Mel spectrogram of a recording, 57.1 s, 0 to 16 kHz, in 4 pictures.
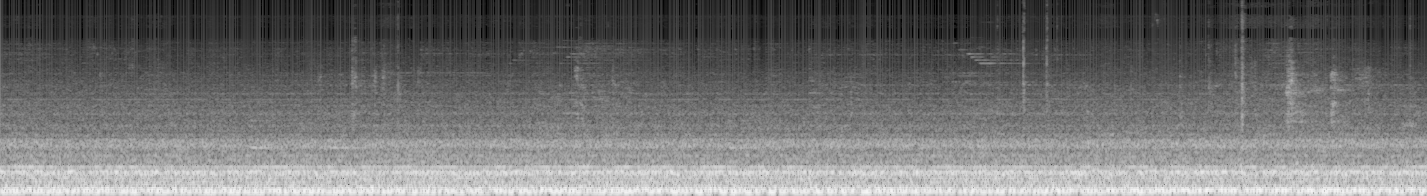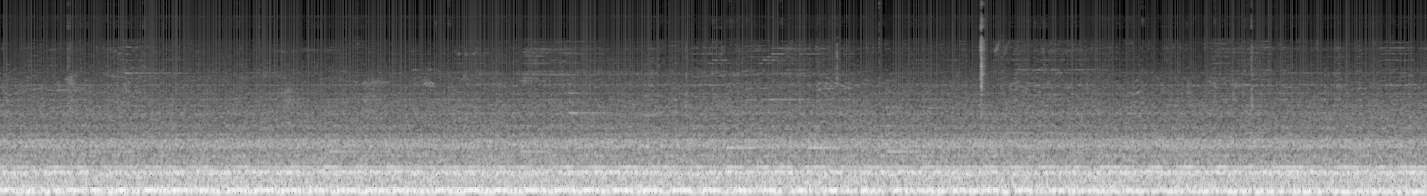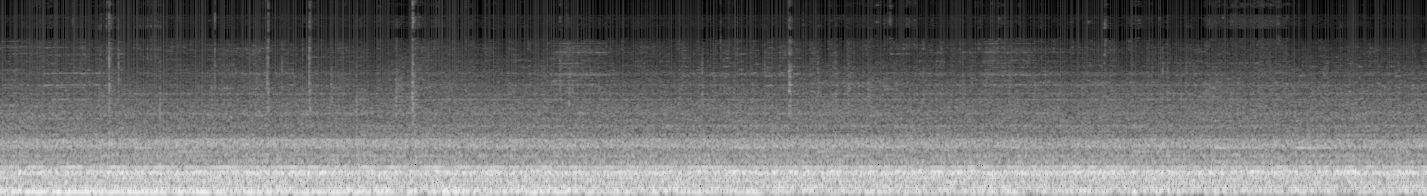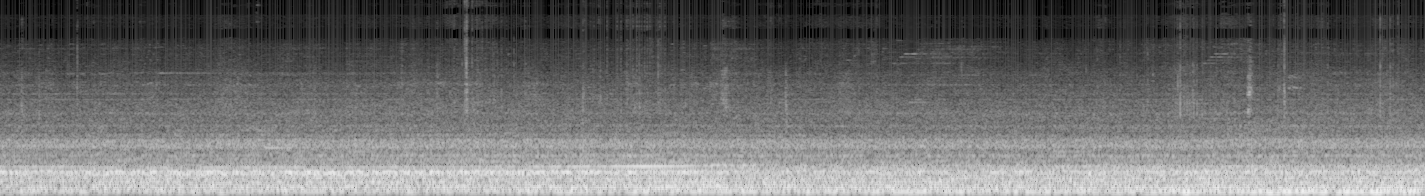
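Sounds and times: aircraft rolling rumble: 0.0 - 57.0
jet engines droning: 0.0 - 57.0.

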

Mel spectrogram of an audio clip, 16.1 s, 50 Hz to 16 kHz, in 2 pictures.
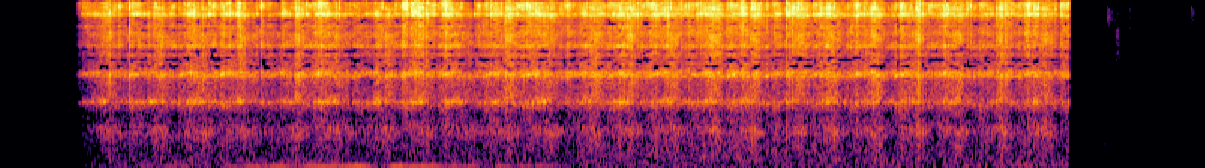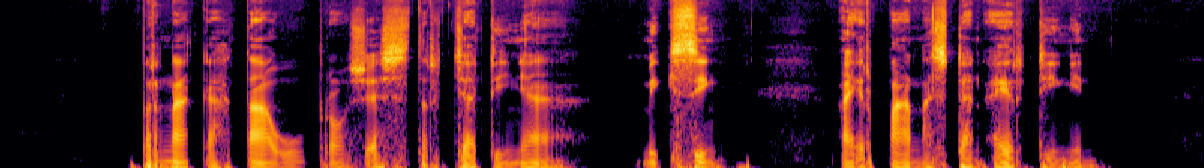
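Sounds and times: high ringing logo tones: 0.5 - 7.2.

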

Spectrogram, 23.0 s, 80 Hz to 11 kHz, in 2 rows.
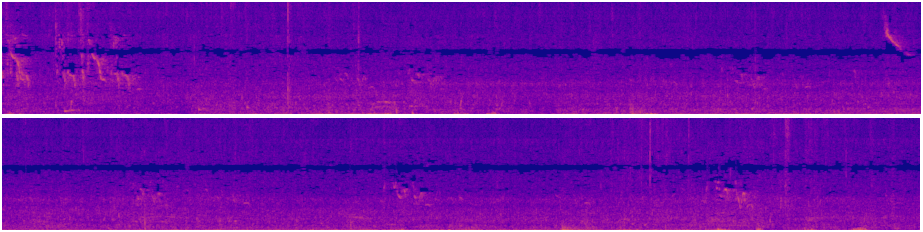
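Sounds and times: low thumps: 18.4 - 19.4.

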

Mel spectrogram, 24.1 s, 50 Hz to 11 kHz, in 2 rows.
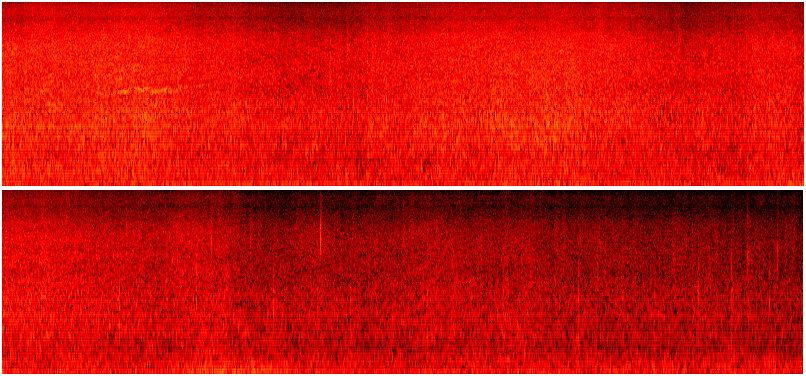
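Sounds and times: sea surf washing on shore: 0.0 - 24.0
wind buffeting microphone: 0.0 - 24.0.

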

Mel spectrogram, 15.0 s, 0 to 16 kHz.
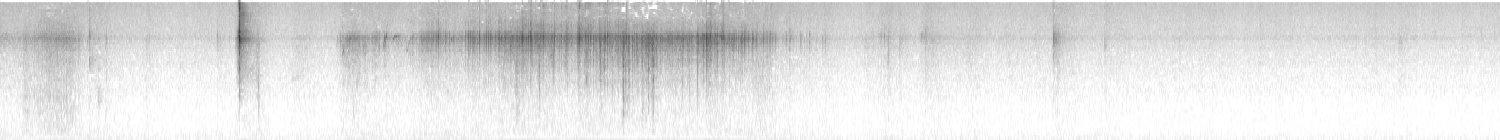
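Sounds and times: crackling hiss of burning smoke: 0.0 - 1.0, 2.2 - 9.8
lighter click: 2.4 - 2.6.

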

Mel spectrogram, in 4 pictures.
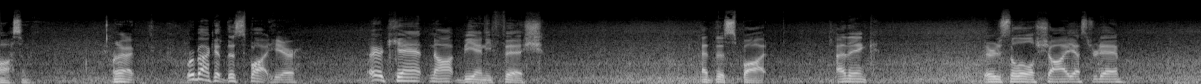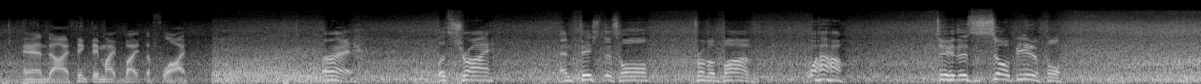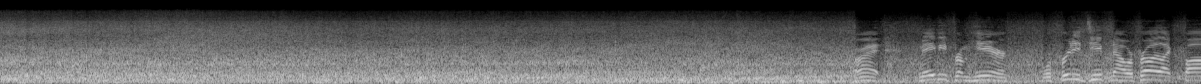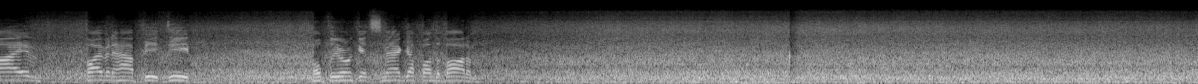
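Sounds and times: river rapids rushing: 13.9 - 48.0.

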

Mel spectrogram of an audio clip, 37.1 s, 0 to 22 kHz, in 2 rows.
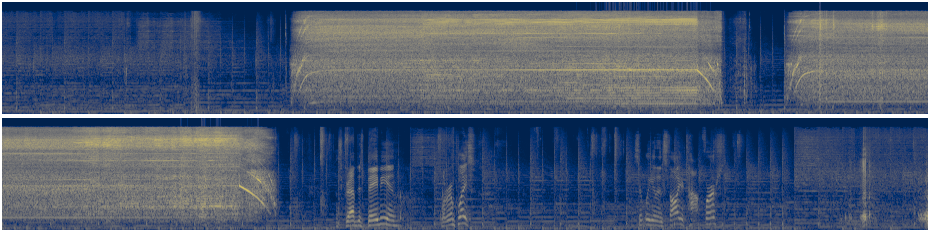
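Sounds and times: circular saw cutting plastic: 5.8 - 14.5, 15.7 - 24.0.

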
